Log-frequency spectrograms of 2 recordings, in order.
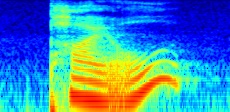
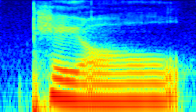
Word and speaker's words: Payal: Yes, the way you hear it is totally fine, but the way you spell it is not phonetic to the way you say it. So it's spelled P-A-Y-A-L, and I know many of you guys already know how to do this and how to read this name, but most people pronounce it Payal, Payal, PayPal.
